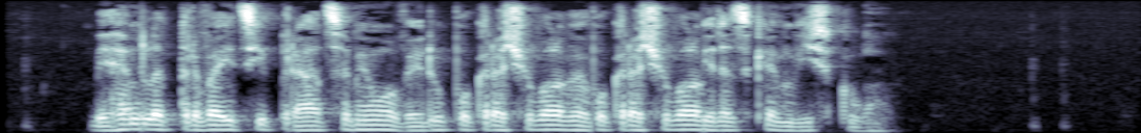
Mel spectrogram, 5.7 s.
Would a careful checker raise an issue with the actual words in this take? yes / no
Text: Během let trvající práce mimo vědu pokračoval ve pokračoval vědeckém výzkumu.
no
